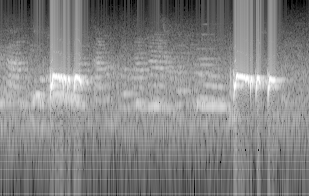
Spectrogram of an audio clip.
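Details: Actively singing local zebra dove of Banyumili type: a crisp rising coo with rolling trill, a stretch of softer background cooing, then a second loud trilled phrase about three seconds later.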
